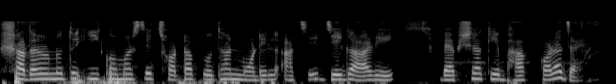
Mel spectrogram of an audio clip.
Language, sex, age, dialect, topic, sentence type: Bengali, female, 25-30, Western, agriculture, statement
